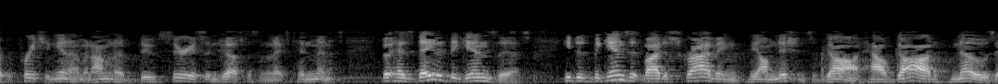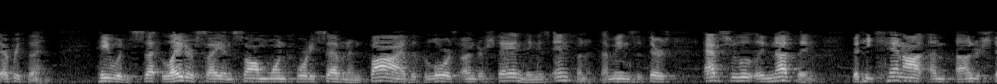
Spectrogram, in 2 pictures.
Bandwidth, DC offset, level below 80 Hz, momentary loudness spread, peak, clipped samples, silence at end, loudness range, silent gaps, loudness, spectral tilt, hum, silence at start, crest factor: 5 kHz; under 0.1%; -64 dBFS; 12 LU; -4 dBFS; under 0.1%; 0 s; 4 LU; none; -23 LUFS; -8 dB/octave; none; 0 s; 20 dB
